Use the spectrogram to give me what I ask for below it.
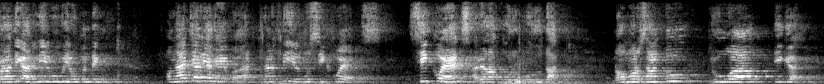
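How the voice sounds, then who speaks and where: Guy with a really high voice running a teacher seminar, loud call and response, echoey hall, mic far off. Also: noisy background. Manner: energetic, drills the audience with call-and-response; stretches key words slowly for emphasis. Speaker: teacher trainer. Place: school hall.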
